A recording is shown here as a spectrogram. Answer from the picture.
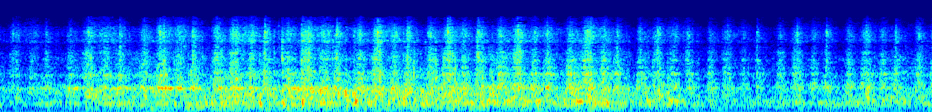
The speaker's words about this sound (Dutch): Zo rijden ze er ook in ons land, kleine treinen. Een model waar je niet in, maar op zit. Zoals hier op dit model van de Nieuwoordspoorweg in het Groninger Leek.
